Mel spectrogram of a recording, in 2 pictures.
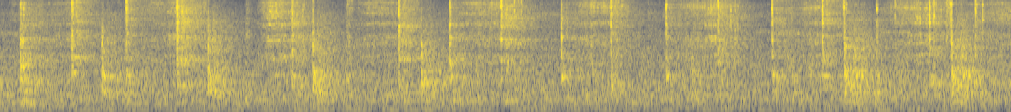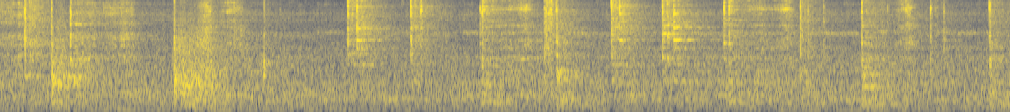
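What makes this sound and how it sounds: Two metal spatulas with wooden handles knock and scrape a mound of frozen ice cream mix with Nutella and Filipinos against a large, round, flat, solid stainless steel cold plate for ice cream rolls. Quick, irregular metallic taps ring out bright over a steady scraping rasp. The clatter continues without a break throughout.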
